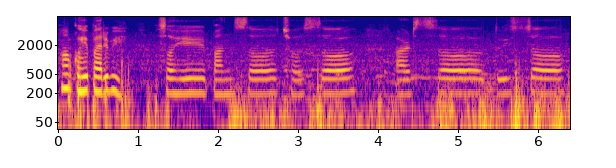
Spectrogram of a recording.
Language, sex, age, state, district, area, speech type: Odia, female, 18-30, Odisha, Subarnapur, urban, spontaneous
